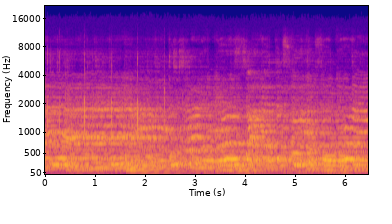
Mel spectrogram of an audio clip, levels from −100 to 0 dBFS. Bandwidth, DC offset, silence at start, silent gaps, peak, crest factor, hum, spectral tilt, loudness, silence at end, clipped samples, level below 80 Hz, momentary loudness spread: 11 kHz; 0.2%; 0 s; none; -6 dBFS; 14 dB; none; -7 dB/octave; -21 LUFS; 0 s; under 0.1%; -44 dBFS; 4 LU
